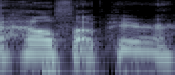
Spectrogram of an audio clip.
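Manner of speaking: voice cracking. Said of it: "my voice just cracked".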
